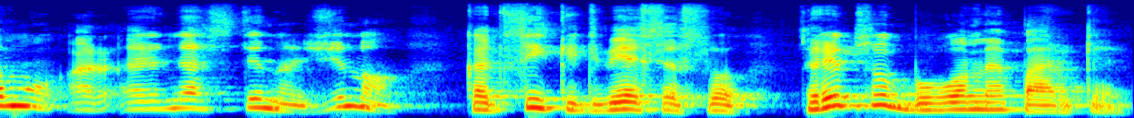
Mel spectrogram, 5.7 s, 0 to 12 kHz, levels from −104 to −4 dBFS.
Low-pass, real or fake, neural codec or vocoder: 10.8 kHz; fake; codec, 44.1 kHz, 7.8 kbps, Pupu-Codec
